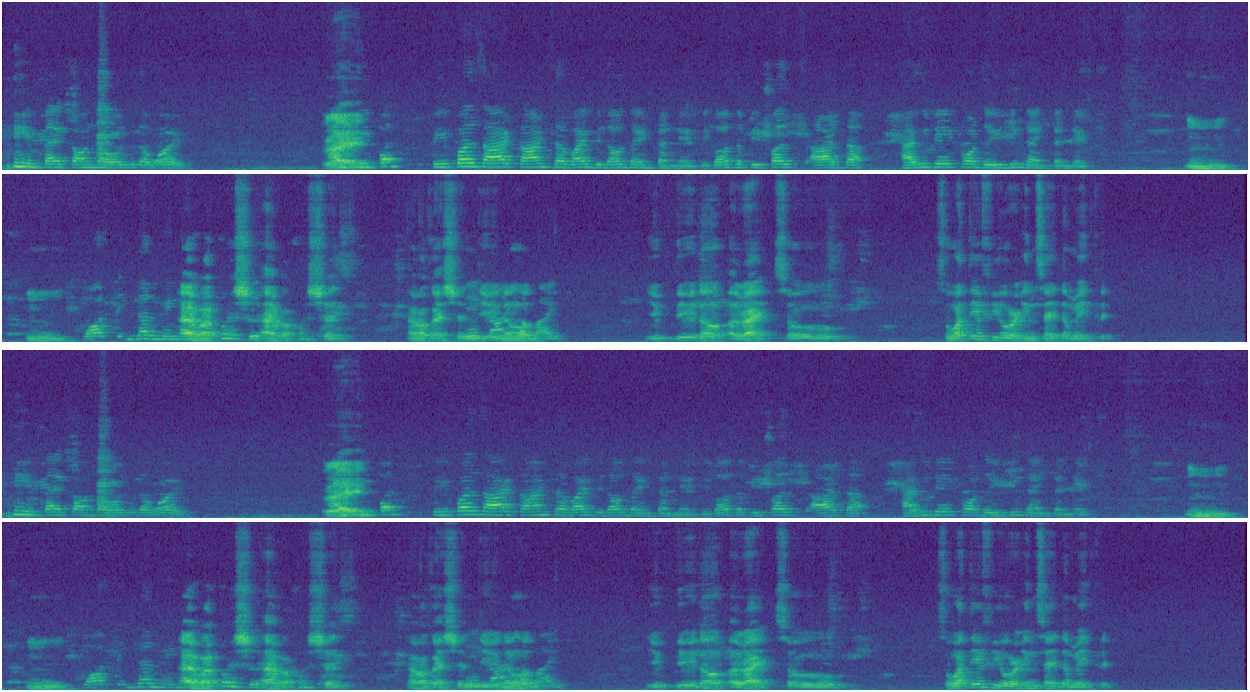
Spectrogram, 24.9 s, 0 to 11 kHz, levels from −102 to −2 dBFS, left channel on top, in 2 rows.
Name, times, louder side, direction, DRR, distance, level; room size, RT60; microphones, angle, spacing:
voice 1, 0.0-1.9 3.3-4.0 4.3-8.6 9.0-10.9 13.3-14.4 14.9-15.1 17.1-18.0, left 3 dB, 80° left, 0.5 m, -33 dB
voice 2, 3.2-3.7 7.6-7.7 11.8-13.1 14.2-15.9 16.5-17.8 18.9-20.9 21.9-23.5, left 1 dB, 35° left, 0.7 m, -30 dB
2.5 x 2.1 x 2.6 m
head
